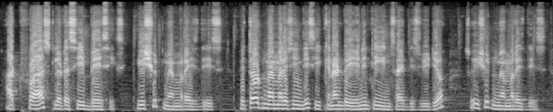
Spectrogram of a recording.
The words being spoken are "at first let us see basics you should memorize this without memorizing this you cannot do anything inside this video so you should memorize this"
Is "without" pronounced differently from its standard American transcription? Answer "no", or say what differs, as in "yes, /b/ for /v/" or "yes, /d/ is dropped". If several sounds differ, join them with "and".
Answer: yes, /t/ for /θ/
